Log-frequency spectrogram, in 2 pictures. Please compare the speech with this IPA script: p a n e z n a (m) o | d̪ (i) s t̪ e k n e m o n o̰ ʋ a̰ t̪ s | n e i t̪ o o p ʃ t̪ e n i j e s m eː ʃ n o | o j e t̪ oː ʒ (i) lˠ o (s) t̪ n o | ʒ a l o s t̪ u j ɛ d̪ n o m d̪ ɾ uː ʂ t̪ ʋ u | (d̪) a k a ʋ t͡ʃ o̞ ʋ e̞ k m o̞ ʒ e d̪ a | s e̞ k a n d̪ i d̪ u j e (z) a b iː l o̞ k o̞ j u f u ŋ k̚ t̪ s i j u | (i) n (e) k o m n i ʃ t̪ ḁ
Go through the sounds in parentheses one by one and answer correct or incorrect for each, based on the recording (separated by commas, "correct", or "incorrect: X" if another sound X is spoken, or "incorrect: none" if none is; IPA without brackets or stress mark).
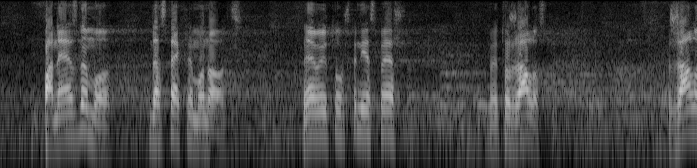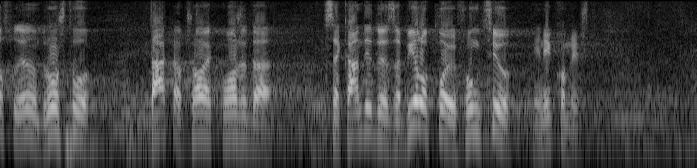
correct, incorrect: a, incorrect: a, correct, incorrect: t̪, correct, correct, incorrect: i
